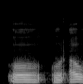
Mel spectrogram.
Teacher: वे वर्ण जिनका उच्चारण कंठ और होठों के माध्यम से होता है। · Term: कंठोष्ठ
